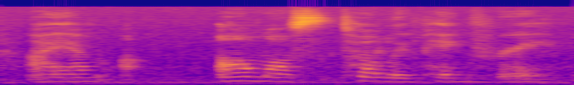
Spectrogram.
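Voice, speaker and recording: Noticeable background noise and audible room echo around a woman speaking. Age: 60s. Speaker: patient giving a testimonial. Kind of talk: testimony. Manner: halting, with many fillers and repeats.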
